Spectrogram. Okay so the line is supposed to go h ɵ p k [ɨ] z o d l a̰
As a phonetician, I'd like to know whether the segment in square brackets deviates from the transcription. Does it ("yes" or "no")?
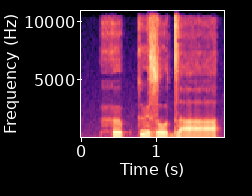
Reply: no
